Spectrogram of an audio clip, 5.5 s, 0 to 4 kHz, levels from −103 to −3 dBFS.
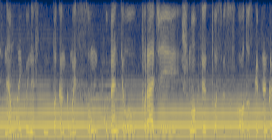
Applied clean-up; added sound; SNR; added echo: none; Brass instrument; -3 dB; none.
